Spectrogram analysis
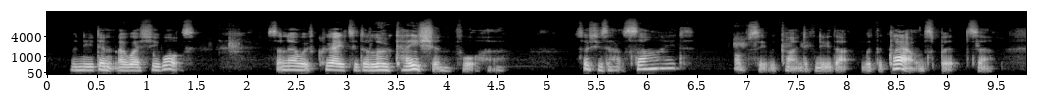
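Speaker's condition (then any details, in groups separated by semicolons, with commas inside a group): No condition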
